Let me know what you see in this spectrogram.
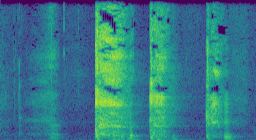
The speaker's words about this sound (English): Excuse me, there's the first one. Uh, so I wonder what the over under is uh, for, for how many times I'm going to cough in this episode. Hopefully, not too many.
